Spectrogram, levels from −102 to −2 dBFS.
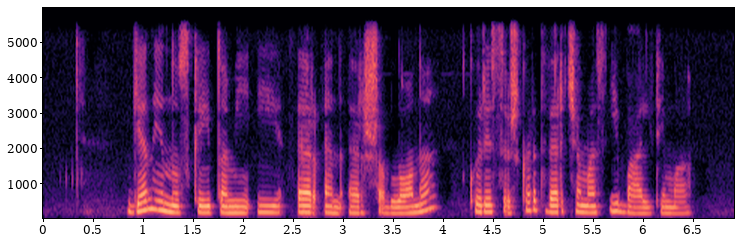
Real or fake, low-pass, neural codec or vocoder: real; 5.4 kHz; none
